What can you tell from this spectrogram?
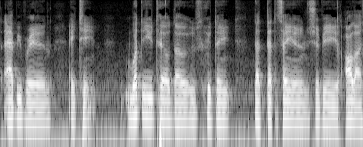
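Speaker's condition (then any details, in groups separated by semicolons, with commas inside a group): Stuttering; stutters from time to time; repeated words, prolonged sounds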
